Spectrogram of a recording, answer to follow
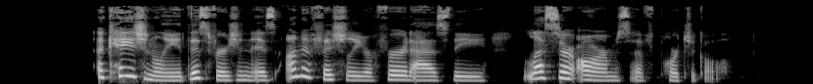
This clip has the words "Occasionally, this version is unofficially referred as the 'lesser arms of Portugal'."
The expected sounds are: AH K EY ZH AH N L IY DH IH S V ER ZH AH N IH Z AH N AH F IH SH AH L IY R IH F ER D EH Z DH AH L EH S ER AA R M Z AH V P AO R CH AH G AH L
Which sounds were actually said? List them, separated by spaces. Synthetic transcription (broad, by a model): AH K EY ZH AH N L IY DH IH S V ER ZH AH N IH Z AH N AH F IH SH L IY R IH F ER D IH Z DH AH L EH S ER AA R M Z AH V P AO R CH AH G L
